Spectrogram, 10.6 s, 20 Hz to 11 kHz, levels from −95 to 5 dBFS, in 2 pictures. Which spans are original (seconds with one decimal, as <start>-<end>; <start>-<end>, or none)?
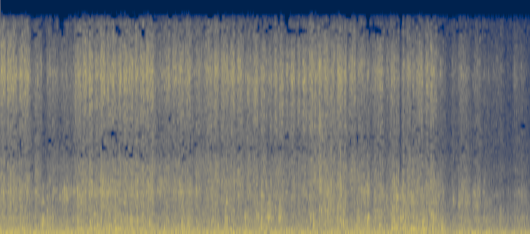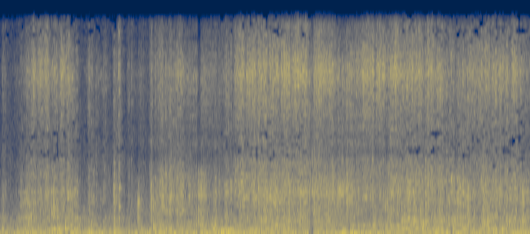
0.0-6.6; 7.5-8.4; 9.3-10.6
